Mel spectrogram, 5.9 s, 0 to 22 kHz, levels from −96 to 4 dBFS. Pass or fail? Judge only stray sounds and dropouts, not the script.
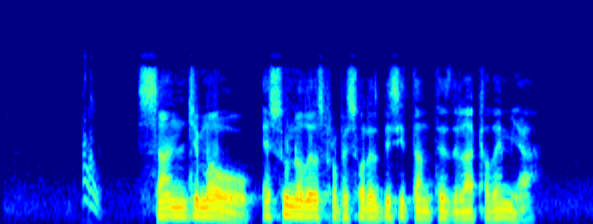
fail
